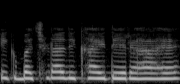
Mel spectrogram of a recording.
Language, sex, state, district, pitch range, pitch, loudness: Hindi, female, Bihar, Darbhanga, 270-285 Hz, 275 Hz, -24 LUFS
